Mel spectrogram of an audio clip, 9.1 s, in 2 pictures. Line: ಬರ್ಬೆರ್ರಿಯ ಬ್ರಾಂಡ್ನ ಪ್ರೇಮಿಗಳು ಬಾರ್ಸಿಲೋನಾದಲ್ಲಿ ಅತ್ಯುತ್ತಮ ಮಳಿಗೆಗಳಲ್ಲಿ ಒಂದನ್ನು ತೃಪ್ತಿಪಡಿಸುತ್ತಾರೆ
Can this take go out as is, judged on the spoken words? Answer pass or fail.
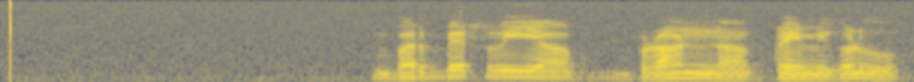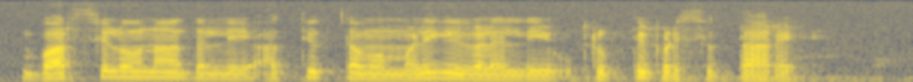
fail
